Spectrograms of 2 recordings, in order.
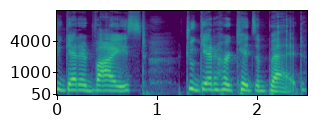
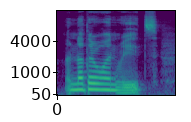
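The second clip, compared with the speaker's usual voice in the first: usual speaking voice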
